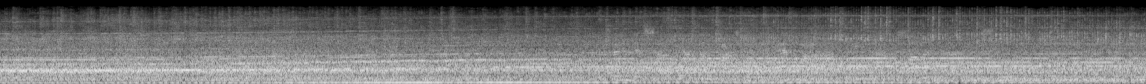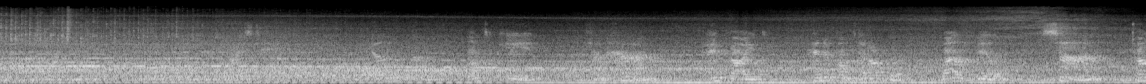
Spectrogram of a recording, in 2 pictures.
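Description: Class 67 diesel locomotive's two-stroke V12 engine working as it pulls a train of coaches out of the station and past, a steady low drone. In the second half, short clicks of the coach wheels on the rails come through over it.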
